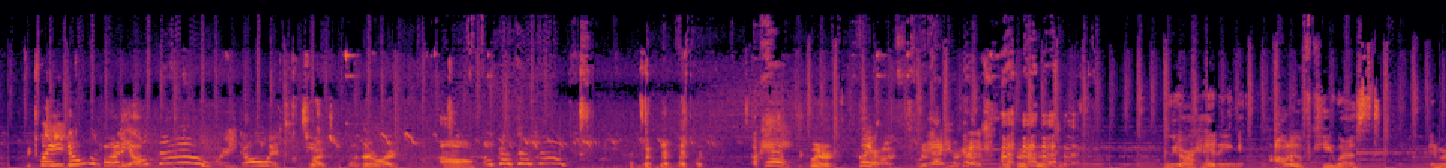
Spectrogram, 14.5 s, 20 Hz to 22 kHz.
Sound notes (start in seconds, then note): 6.1 laughs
